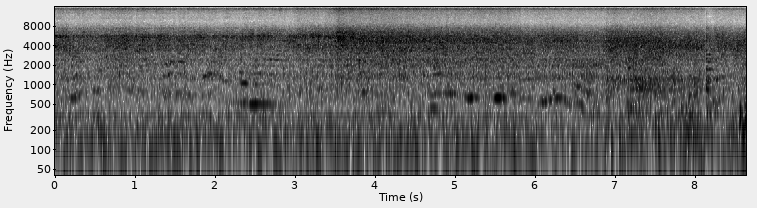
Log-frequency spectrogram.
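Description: Hilsa fish pieces fry in spiced masala with cumin powder in a pan, making a loud, continuous sizzling hiss with faint crackles, close up and with no talking.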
